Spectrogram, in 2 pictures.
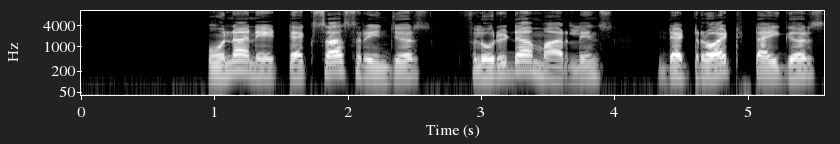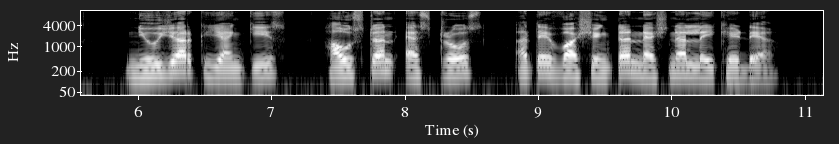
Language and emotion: Punjabi, neutral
